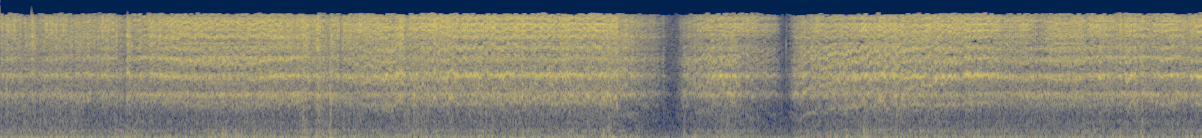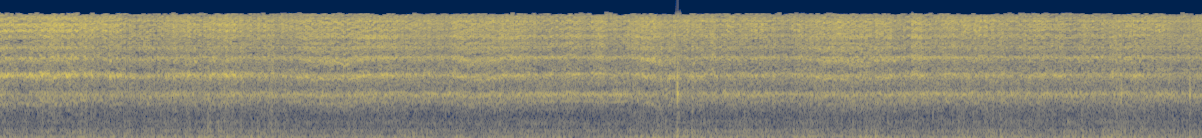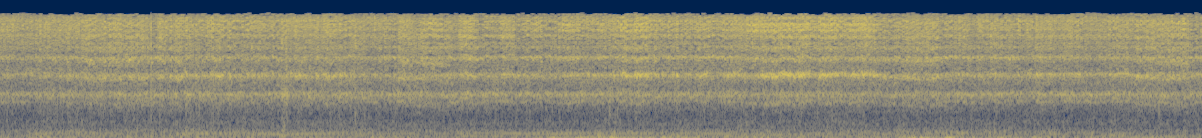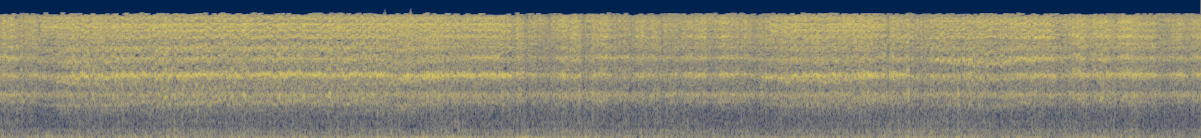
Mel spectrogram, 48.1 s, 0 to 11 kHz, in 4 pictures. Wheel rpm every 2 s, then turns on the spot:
230, 220, 200, 90, 160, 220, 220, 230, 230, 230, 220, 230, 230, 230, 220, 230, 220, 230, 210, 200, 220, 230, 220, 230.
none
